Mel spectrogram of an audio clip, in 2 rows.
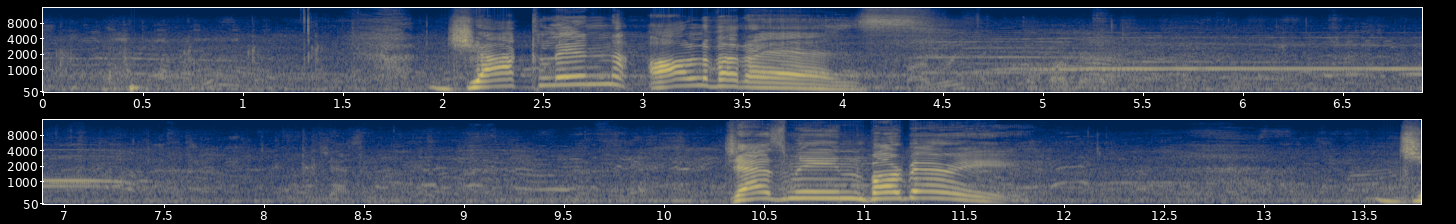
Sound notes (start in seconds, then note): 4.3 crowd Cheering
